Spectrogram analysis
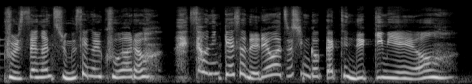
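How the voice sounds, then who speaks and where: An actress playing a young, overworked, deferential office clerk in a video game, eager and pleading. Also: female voice, very high voice, expressive, normal speed, fairly bright tone. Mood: pleading relief.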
